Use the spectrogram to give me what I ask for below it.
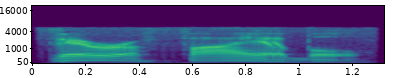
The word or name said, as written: verifiable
